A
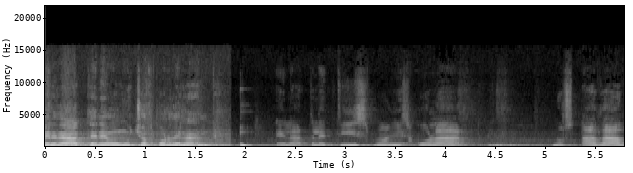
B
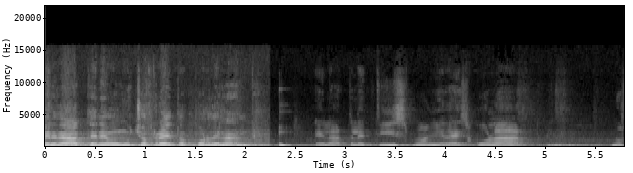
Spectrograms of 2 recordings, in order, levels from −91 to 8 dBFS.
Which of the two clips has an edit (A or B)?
A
